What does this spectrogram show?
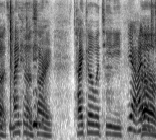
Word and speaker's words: Taika Waititi: Taika Waititi. Taika. Sorry. Taika Waititi.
